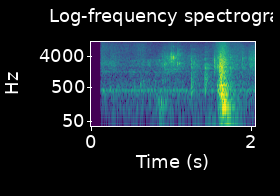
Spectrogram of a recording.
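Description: A person shifting position while seated on the floor: a few light knocks, then a single dull thump about one and a half seconds in, over quiet room tone with a faint steady hum.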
